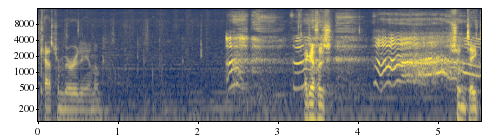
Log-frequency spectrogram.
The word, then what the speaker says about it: Castrum Meridianum: Be so kind as to deliver the prisoners to Castrum Meridianum. Yes. Oh, hey, I've been saying it right. It is Castrum Meridianum.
